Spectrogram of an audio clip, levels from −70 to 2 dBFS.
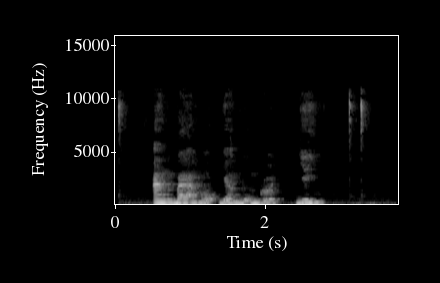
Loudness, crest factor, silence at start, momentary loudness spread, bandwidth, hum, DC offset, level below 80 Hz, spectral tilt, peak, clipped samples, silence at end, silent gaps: -26 LUFS; 16 dB; 0.05 s; 15 LU; 11.5 kHz; none; under 0.1%; -62 dBFS; -6 dB/octave; -10 dBFS; under 0.1%; 0.45 s; none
